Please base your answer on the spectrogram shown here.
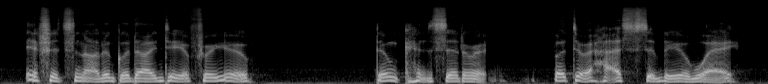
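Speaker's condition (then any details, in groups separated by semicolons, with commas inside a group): ALS; diagnosed seven months earlier, end of life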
